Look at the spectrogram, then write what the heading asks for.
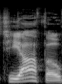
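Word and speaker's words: Tiafoe: Is that how it's pronounced? Tiafo?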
